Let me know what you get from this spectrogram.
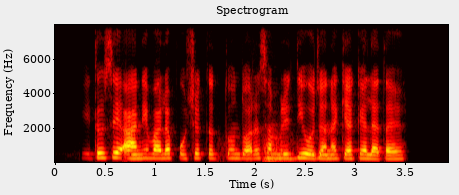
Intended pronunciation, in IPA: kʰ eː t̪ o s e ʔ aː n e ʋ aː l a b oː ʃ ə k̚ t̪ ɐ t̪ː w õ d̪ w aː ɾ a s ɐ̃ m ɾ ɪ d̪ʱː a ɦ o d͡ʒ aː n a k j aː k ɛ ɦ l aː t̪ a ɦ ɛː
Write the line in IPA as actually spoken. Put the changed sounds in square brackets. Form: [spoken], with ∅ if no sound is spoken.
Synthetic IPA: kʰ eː t̪ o s e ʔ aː n e ʋ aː l a [p] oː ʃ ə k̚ t̪ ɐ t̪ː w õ d̪ w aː ɾ a s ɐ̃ m ɾ ɪ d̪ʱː [i] ɦ o d͡ʒ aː n a k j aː k ɛ ɦ l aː t̪ a ɦ ɛː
